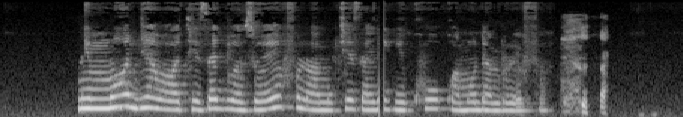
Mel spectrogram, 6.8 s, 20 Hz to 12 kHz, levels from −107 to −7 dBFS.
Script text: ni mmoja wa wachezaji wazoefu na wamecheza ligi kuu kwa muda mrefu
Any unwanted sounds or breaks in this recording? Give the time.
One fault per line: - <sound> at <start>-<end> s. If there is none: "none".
- dropout at 3.8-3.8 s
- laugh at 5.6-6.1 s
